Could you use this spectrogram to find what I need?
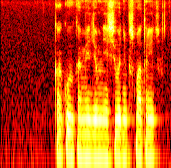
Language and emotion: Russian, neutral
